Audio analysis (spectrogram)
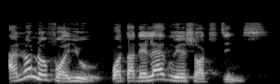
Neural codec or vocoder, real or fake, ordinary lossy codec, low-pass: none; real; none; 7.2 kHz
